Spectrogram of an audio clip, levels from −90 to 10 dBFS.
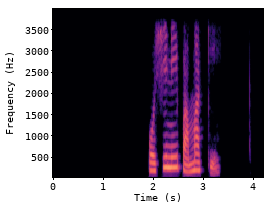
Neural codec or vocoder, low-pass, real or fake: none; 3.6 kHz; real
